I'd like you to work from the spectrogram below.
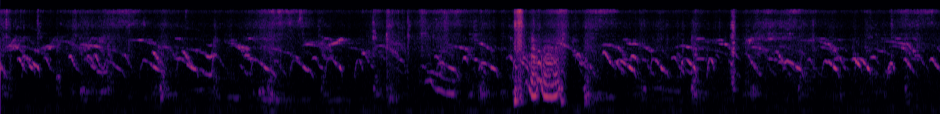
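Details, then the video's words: Young grey francolin chicks, a week old, peep rapidly while feeding; many shrill down-slurred notes overlap, and a brief louder burst of noise comes midway. "Voice of Gray Francolin Pheasant bird Chicks"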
